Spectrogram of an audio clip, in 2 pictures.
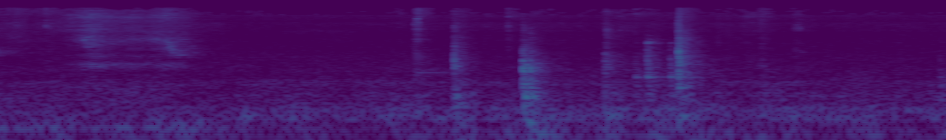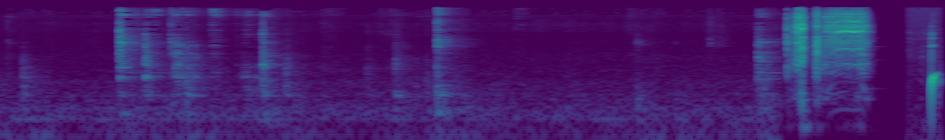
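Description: Scattered light clicks and small metallic taps of parts and fasteners being handled in a car's engine bay, over a faint low hum. A cluster of clicks comes about five to six seconds in, and a louder, brief rattle near the end.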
